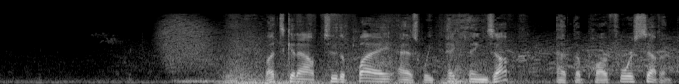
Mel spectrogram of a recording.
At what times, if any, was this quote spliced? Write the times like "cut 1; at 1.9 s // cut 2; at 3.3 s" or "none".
cut 1; at 1.6 s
